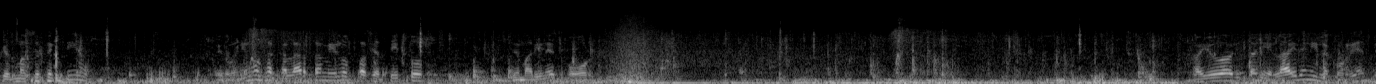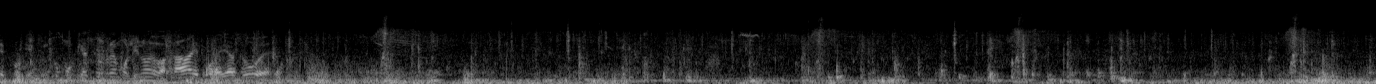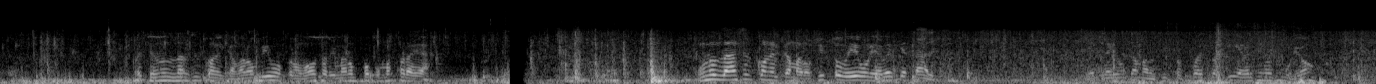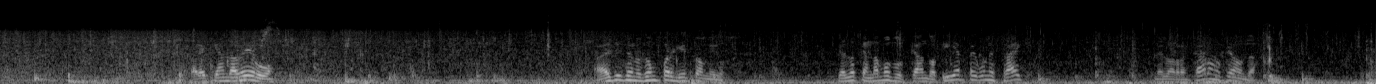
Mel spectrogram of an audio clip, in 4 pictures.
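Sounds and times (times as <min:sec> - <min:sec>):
water lapping against kayak hull: 0:00.0 - 0:55.0
wind rumbling on microphone: 0:00.0 - 0:55.0
small splashes and knocks: 0:06.8 - 0:38.8, 0:40.8 - 0:55.0.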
